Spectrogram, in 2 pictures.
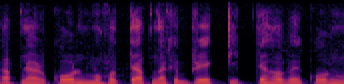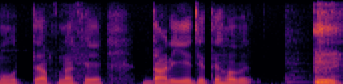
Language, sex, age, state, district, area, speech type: Bengali, male, 30-45, West Bengal, Murshidabad, urban, spontaneous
